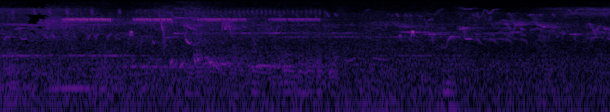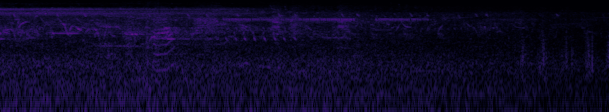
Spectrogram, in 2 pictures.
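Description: Tropical rainforest ambience: a steady high drone of insects with scattered bird chirps and two runs of short repeated high notes, fading out near the end.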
